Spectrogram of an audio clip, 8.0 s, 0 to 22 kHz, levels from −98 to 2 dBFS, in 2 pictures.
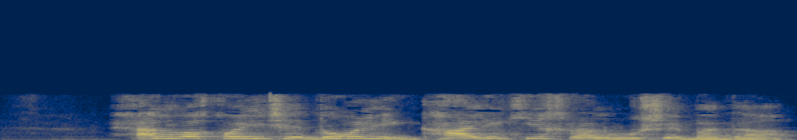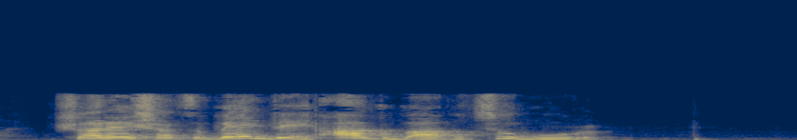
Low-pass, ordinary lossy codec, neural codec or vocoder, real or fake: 7.2 kHz; AAC, 32 kbps; codec, 16 kHz, 2 kbps, FunCodec, trained on LibriTTS, 25 frames a second; fake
